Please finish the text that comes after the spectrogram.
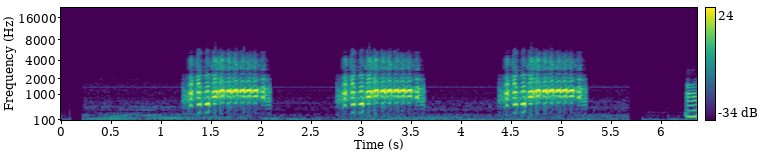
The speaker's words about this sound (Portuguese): Pulava outra ovelha, não caía na lagoa, caía na pedra, quebrava o pé e chorava. E assim, quarenta e duas ovelhas pularam, quebravam o pé e choravam.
